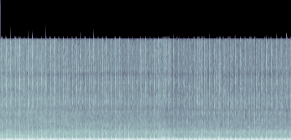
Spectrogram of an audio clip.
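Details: Engine idling with a fast, steady light tick throughout rather than a heavy knock; owner suspects a damaged valve or lifter tick, rod knock questioned, possible vacuum leak also raised; exhaust nearly falling off; cause unconfirmed.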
